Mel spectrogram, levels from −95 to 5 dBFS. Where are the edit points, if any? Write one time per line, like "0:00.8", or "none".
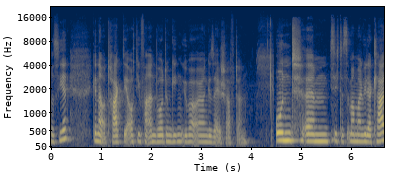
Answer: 0:04.5
0:05.6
